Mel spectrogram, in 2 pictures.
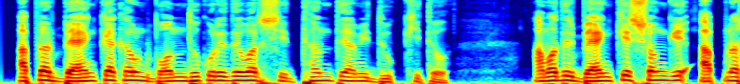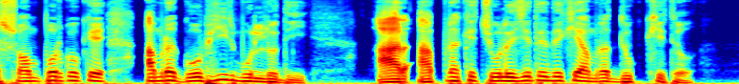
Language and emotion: Bengali, sad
